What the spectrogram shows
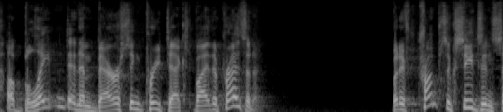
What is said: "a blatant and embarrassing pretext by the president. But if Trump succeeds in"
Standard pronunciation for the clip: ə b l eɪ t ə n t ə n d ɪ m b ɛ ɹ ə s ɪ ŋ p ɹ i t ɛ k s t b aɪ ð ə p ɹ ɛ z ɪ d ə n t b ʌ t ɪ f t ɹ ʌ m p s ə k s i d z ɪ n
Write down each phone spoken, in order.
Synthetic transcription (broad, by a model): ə b l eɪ t n t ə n ɪ m b ɛ ɹ ə s ɪ ŋ p ɹ i t ɛ k s t b aɪ ð ə p ɹ ɛ z ɪ d ə n t b ʌ t ɪ f t ɹ ʌ m p s ə k s i d z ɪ n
